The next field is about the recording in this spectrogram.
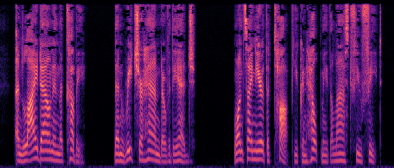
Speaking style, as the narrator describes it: he said more firmly

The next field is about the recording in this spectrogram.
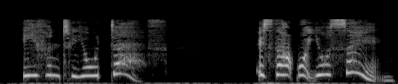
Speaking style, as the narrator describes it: Livy gasps, eyes wide and wild

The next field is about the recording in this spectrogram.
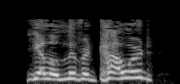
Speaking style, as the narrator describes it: he shouted

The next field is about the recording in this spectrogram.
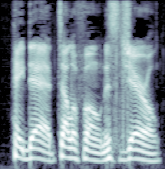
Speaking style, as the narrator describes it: called Rob, laughing

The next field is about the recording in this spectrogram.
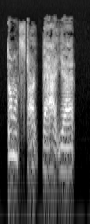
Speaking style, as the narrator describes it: Jacob whispered back

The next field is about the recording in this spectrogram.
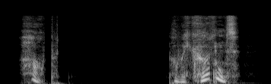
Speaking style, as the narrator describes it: gasped Mouch

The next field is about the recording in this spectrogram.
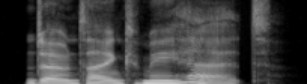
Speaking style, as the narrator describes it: Lavinia said dryly

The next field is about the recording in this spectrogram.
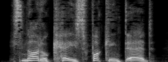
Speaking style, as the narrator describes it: Sutter cried

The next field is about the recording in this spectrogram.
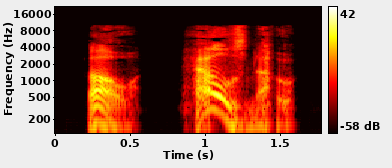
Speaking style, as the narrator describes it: I chuckled

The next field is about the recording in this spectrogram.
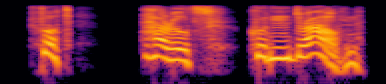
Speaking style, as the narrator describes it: she choked out

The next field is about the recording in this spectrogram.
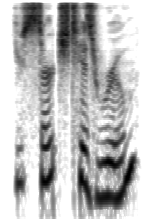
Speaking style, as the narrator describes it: My voice rises

